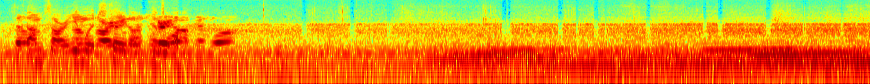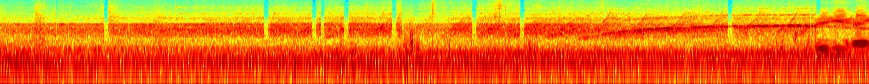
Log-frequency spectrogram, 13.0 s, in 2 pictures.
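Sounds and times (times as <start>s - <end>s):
car engine running: 0.0s - 13.0s
police siren wailing: 3.2s - 13.0s.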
